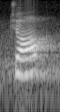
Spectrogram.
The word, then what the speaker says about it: chalk: In first one G is silent, gnat, gnat, no, and then you will see tongue, UE is silent, chalk, L is silent, whistle, T is silent.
